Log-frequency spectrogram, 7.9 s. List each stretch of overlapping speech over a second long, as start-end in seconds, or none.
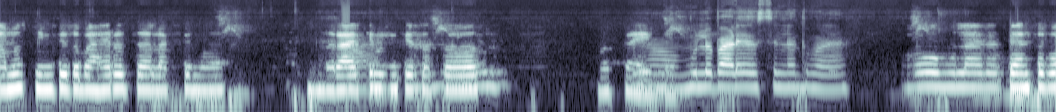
none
